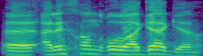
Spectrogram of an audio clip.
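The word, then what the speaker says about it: Alejandro Agag: Alexandro Agag c'est comme ça qu'on prononce merci beaucoup de de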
